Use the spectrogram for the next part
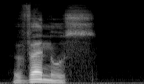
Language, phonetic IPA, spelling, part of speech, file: Polish, [ˈvɛ̃nus], Wenus, proper noun, Pl-Wenus.ogg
